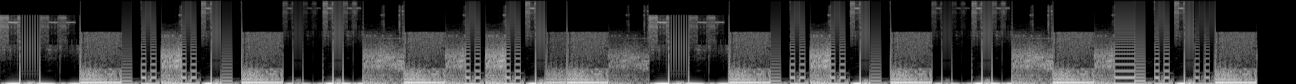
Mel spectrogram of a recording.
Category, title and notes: Instrument samples > Percussion
This 148bpm Drum Loop is good for composing Industrial/Electronic/Ambient songs or using as soundtrack to a sci-fi/suspense/horror indie game or short film.
Dark, Loopable, Industrial, Underground, Soundtrack, Loop, Ambient, Weird, Samples, Packs, Alien, Drum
